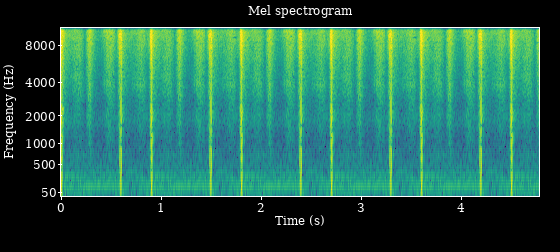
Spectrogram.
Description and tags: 100bpm loop egg shaker percussion
egg, percussion, 100bpm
